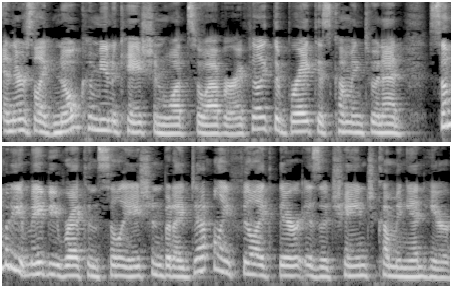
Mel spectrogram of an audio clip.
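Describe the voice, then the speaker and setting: Against a quiet background, a woman talks at a very fast pace with very even loudness and hardly any pauses. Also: ordinary pitch variation. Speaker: tarot reader. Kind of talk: tarot reading commentary. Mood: warm, reassuring. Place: home room. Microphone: phone near.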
